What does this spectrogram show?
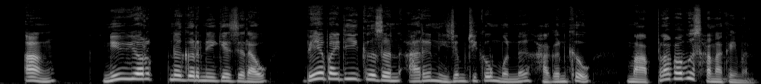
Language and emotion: Bodo, surprised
